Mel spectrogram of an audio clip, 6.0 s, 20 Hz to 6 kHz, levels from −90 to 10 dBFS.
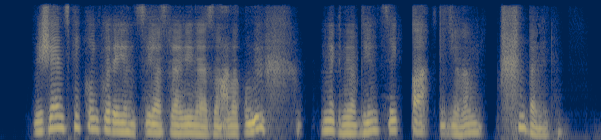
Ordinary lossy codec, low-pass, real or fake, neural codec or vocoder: AAC, 32 kbps; 5.4 kHz; fake; codec, 16 kHz, 0.5 kbps, FreqCodec, smaller model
